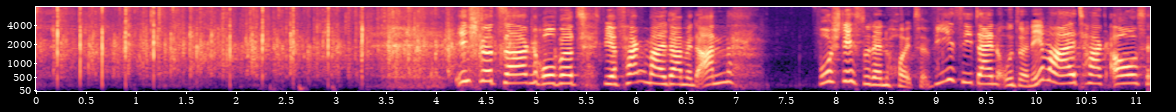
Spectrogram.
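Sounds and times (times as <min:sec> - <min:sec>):
thunderous applause: 0:00.0 - 0:04.5
speech: 0:04.2 - 0:07.2, 0:07.8 - 0:11.1.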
